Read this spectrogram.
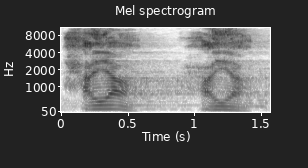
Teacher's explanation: یا کے اوپر کھڑا زبر قائم مقام الف مدہ کہ اس کو ایک الف کے برابر کھینچ کے پڑھیں گے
